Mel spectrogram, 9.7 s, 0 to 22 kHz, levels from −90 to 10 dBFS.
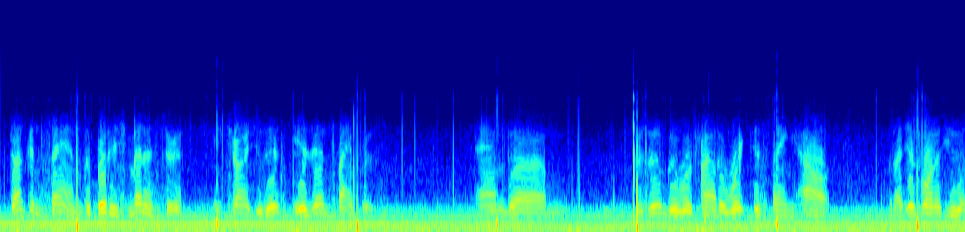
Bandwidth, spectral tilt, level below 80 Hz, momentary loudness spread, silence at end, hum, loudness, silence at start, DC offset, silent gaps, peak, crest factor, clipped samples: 4.2 kHz; -11.5 dB/octave; -40 dBFS; 7 LU; 0 s; none; -33 LUFS; 0 s; under 0.1%; none; -8 dBFS; 24 dB; under 0.1%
